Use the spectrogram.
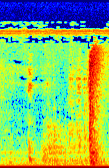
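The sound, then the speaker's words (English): A window being opened, a rubbing slide with a faint squeak, then a louder scraping burst near the end over a constant background hiss. “Open the window, will you? It's hot in here. It ain't a bit hot. You've been drinking too much. Open it anyway.”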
